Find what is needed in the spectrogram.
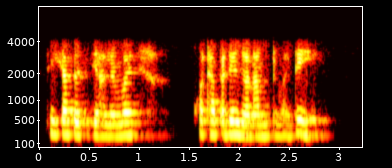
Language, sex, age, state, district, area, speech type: Assamese, female, 45-60, Assam, Biswanath, rural, conversation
